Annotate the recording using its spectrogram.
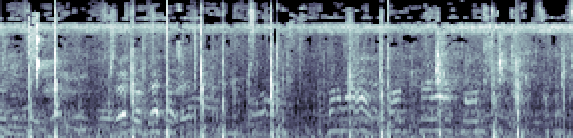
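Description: Basketball bouncing repeatedly on an outdoor hard court as it is dribbled, a string of sharp bounces, with players' voices calling out around it.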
